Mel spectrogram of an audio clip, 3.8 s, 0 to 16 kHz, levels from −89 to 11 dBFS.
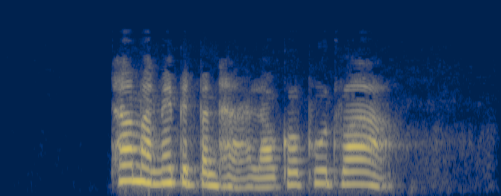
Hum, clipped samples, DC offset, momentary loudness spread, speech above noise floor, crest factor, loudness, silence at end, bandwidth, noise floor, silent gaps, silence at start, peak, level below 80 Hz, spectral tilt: none; under 0.1%; under 0.1%; 10 LU; 65 dB; 16 dB; -16 LUFS; 0.8 s; 5.4 kHz; -80 dBFS; none; 0.85 s; -2 dBFS; -64 dBFS; -8.5 dB/octave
